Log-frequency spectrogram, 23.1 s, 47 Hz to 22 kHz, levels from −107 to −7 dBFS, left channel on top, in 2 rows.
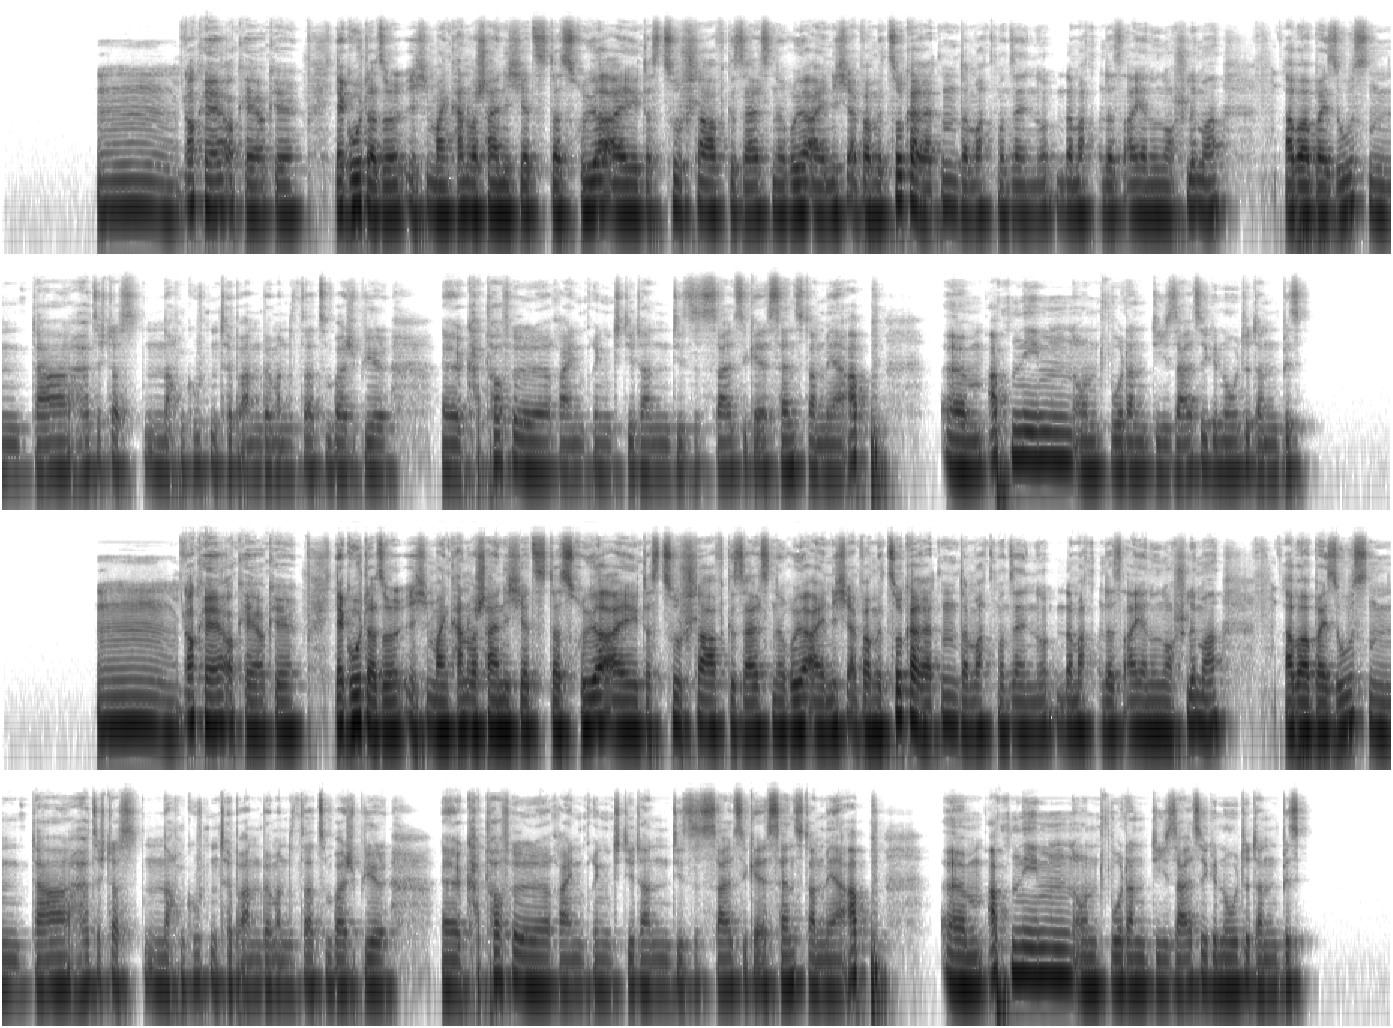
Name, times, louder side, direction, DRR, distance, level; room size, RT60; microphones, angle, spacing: voice 1, 0.8-10.3 10.7-18.9 19.4-22.4, right 3 dB, 50° right, 0.9 m, -25 dB
11.0 x 7.7 x 2.6 m
head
